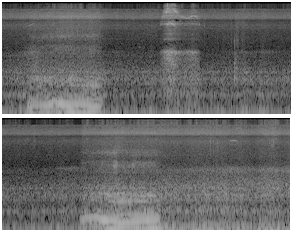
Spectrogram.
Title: I do not snore in my sleep!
